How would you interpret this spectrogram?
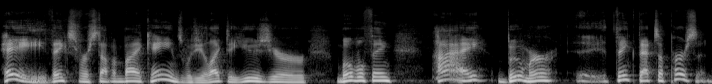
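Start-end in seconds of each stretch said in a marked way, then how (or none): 0.0-3.9 automated, machine-like recorded voice. Retelling a drive-through greeting, imitating an automated voice. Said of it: "an automated voice says".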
